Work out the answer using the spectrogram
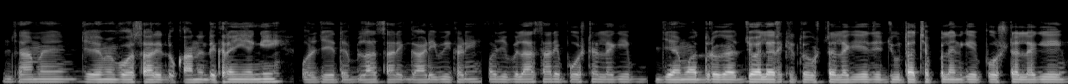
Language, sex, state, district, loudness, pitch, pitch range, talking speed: Bundeli, male, Uttar Pradesh, Jalaun, -23 LUFS, 115 Hz, 110-115 Hz, 190 wpm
